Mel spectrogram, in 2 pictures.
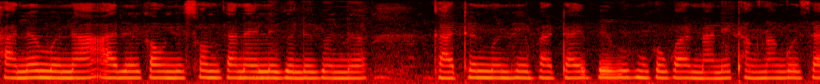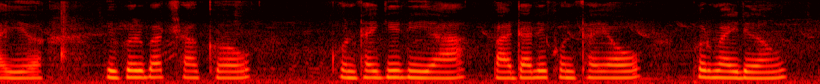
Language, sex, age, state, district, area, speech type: Bodo, female, 18-30, Assam, Baksa, rural, spontaneous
